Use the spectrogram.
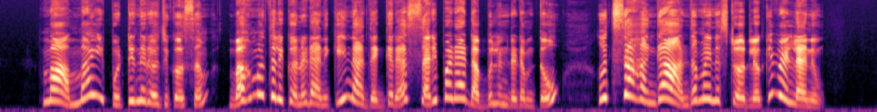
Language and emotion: Telugu, happy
